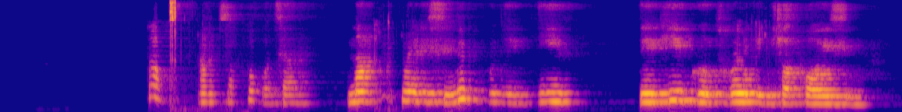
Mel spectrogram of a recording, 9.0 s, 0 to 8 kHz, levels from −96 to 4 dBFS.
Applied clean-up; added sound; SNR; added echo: neural mask model DeepFilterNet 3.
